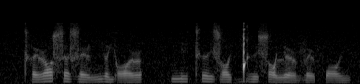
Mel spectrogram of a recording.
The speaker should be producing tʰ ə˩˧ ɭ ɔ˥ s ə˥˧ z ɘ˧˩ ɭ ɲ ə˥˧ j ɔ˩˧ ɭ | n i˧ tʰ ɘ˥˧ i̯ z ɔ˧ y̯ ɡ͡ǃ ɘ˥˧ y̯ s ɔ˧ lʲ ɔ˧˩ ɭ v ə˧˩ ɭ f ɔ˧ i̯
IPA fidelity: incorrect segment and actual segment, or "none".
none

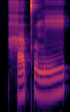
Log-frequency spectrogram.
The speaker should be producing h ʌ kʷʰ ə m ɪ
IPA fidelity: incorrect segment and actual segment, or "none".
ɪ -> i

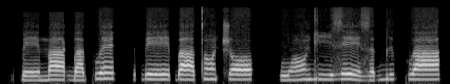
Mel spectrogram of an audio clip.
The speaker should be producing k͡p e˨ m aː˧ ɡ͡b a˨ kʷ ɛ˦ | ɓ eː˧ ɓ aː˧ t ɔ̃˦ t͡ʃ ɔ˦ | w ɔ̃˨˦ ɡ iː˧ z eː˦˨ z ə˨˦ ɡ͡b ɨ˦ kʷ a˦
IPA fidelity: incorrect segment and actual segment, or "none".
e˨ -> eː˨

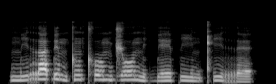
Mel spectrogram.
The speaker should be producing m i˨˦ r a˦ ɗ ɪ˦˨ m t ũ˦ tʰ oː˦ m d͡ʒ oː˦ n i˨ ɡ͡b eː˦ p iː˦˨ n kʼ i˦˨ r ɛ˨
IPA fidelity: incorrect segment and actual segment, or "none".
none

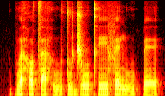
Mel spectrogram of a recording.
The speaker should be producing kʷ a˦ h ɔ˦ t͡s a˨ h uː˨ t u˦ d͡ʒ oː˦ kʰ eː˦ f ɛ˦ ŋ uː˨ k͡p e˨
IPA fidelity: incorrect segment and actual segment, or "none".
e˨ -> ɛ˨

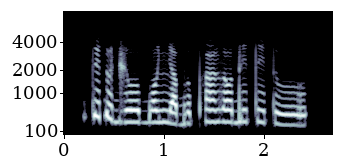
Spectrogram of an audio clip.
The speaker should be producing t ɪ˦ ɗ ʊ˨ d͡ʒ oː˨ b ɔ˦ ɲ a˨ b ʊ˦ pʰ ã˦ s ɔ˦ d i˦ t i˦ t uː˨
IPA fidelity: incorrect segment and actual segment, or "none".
s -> z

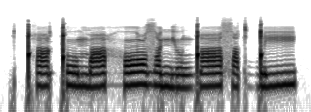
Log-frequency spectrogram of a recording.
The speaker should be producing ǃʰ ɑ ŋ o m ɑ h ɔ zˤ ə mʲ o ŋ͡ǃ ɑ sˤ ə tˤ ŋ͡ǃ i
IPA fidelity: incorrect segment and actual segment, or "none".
ŋ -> ǃ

